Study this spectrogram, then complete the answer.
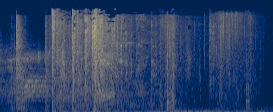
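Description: A heavy blow thuds into a body.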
